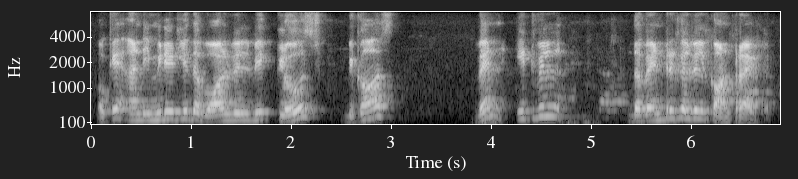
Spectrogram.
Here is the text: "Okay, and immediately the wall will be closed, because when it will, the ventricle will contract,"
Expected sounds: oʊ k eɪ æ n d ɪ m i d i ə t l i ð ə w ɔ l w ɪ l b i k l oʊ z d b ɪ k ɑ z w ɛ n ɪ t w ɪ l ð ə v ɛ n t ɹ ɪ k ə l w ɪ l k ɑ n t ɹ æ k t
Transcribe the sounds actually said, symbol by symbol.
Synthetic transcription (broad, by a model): oʊ k eɪ æ n d ɪ m i d i ə t l i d ə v ɔ l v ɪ l b i k l oʊ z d b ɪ k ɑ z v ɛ n ɪ t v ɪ l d ə v ɛ n t ɹ ɪ k ə l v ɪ l k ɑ n t ɹ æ k t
